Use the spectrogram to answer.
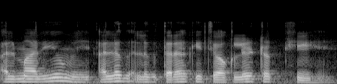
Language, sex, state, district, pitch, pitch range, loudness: Hindi, male, Uttar Pradesh, Lucknow, 125 Hz, 110-125 Hz, -18 LUFS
